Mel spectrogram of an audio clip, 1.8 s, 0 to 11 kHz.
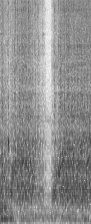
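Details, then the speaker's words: Very old Singer Merritt SR8 110 V sewing machine, apparently unused about ten years, after repair, pattern dial set for overlock stitch: quick, even whirring needle-drive chatter with one brief pause; stitching normally. "오버록 스티치라 그러죠. 우리가 얘기하는 오버록 바느질이 지금 나오고 있습니다."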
